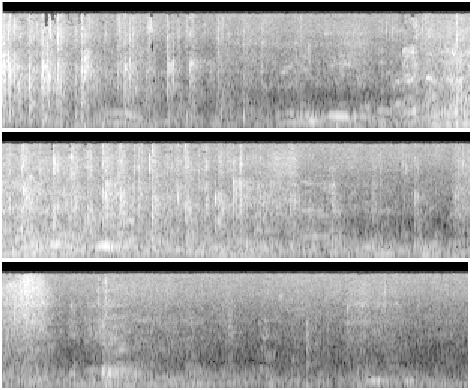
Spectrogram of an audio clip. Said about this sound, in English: Can you guys clap for these guys? They're freed from sin.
